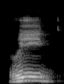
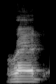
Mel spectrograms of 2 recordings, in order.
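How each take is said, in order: First: The vowel is a long ee sound. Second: The vowel is a short e sound. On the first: It is the present form of the verb. "Bentuk pertamanya read" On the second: It is the past form of the verb. "bentuk kedua dan tiganya dibaca read dan red"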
